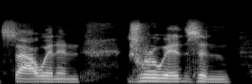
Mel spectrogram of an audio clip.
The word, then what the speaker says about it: Samhain: know talk about uh not sam hayne but how is it pronounced in ireland when yeah talk about samhain and druids and how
